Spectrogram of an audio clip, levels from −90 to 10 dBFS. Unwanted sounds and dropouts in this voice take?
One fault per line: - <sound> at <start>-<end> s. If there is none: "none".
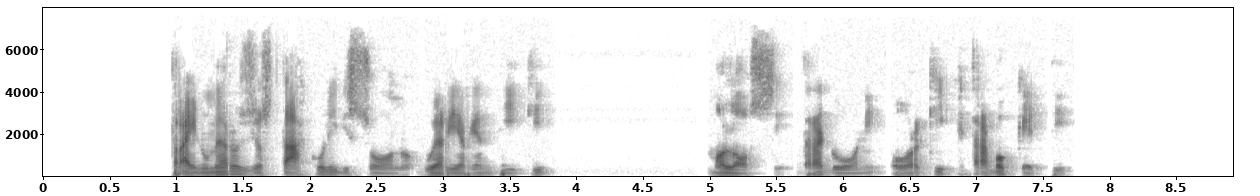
none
